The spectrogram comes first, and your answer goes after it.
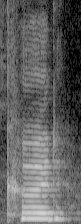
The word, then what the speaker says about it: could: Notice OU is saying its broad sound before a silent L, like in walk, talk, and chalk.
